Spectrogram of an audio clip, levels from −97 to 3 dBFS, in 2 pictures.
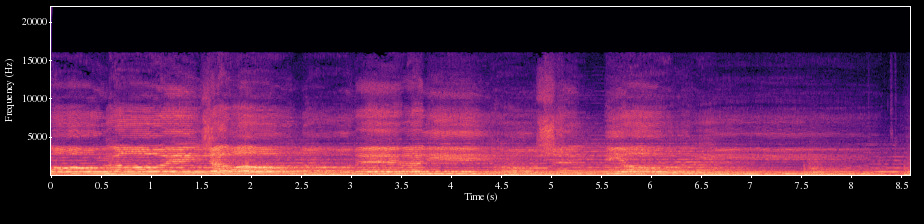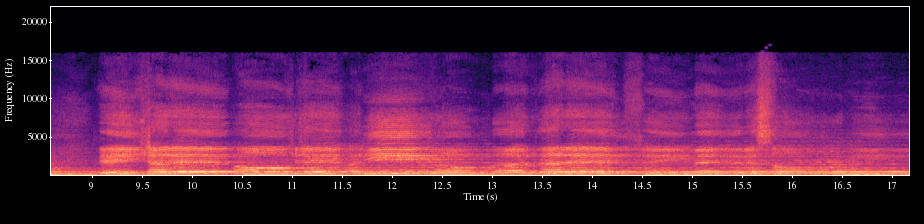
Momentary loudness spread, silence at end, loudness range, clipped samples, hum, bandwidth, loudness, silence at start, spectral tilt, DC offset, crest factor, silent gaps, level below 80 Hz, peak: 8 LU; 0 s; 5 LU; under 0.1%; none; 15.5 kHz; -14 LUFS; 0 s; -5 dB/octave; under 0.1%; 12 dB; none; -26 dBFS; 0 dBFS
